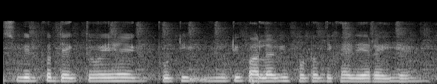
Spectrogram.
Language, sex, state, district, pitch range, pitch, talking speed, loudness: Hindi, male, Arunachal Pradesh, Lower Dibang Valley, 150-160 Hz, 155 Hz, 190 wpm, -15 LUFS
